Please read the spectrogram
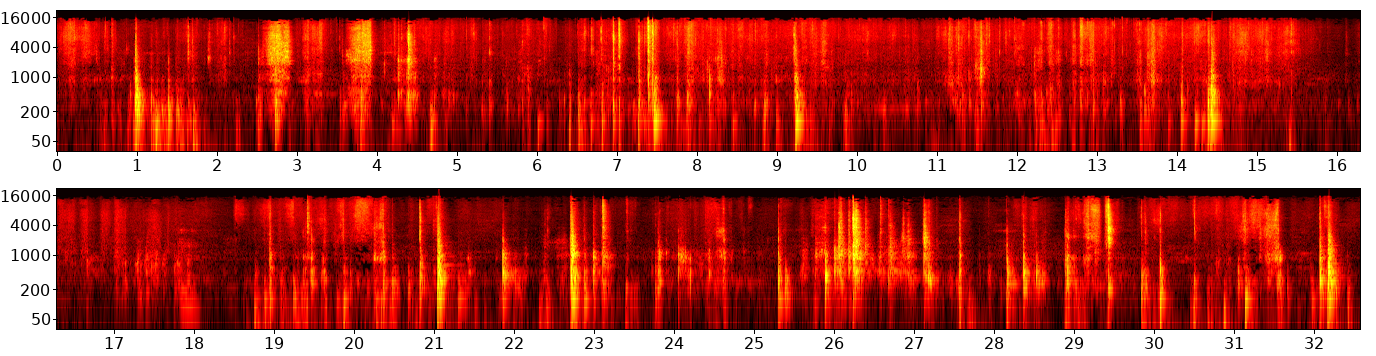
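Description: Sealed Panini Immaculate Soccer hobby boxes being handled, slid and set down on a tabletop mat by hand: irregular knocks, thuds and scraping, with a pause of a few seconds about halfway through.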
